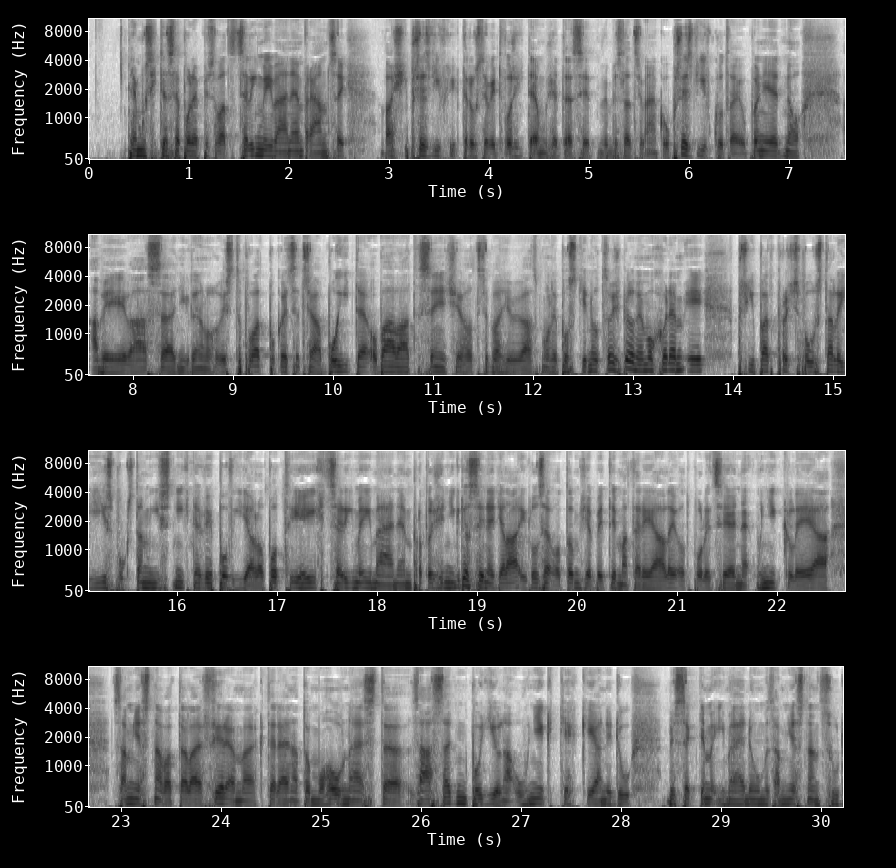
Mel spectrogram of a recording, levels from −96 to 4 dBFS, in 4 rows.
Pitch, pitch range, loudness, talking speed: 110 Hz, 100-120 Hz, -16 LUFS, 180 wpm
